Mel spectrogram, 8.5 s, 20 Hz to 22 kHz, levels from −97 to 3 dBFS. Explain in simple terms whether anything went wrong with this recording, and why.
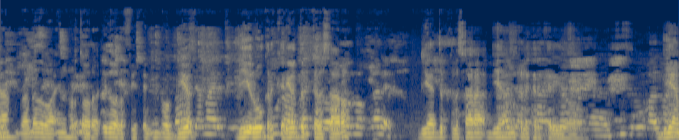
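Adaptive stream at a lower bitrate, from 5.77 s to the end: the stream suddenly switched to a smaller, lower-quality version, as happens when a connection slows. Everything above 11.5 kHz disappears, so the speech turns dull, with no gap at the switch.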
